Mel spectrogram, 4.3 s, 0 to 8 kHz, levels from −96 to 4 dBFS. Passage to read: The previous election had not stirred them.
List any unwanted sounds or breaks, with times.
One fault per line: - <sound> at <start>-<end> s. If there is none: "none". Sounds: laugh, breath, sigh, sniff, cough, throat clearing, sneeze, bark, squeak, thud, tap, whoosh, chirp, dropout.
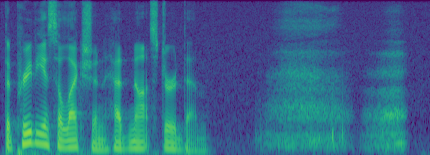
- breath at 2.5-4.1 s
